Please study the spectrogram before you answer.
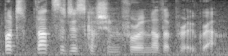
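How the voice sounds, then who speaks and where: A man's voice: medium pitch, big pitch swings, brisk, sharp tone, a little hiss or hum, full character voice, low-quality recording. A man playing a cheerful, theatrical presenter on a fictional old-time radio show, talking to his listeners. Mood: reflective. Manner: theatrical, self-congratulatory. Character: cheerful, grandiose male radio presenter in a rusting city. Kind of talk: 1940s radio presenter acting.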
